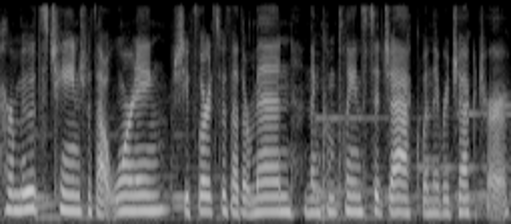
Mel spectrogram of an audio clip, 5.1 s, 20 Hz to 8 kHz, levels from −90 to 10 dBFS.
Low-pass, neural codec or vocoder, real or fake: 7.2 kHz; none; real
